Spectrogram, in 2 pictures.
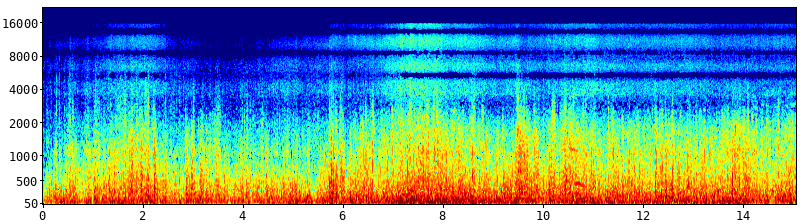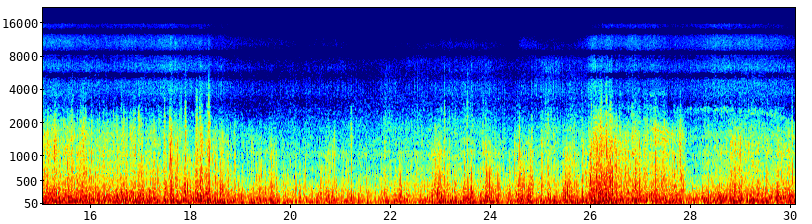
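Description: Wind from an EF2 tornado buffeting the microphone: a loud, steady, dense low rumble of wind noise.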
